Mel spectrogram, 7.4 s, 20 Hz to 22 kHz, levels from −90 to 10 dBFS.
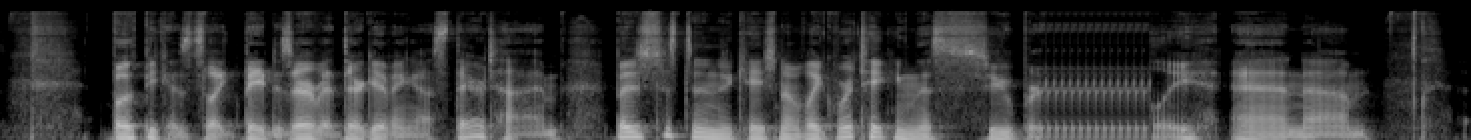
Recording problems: audio freezing; at 5 s for 0.5 s

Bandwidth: 15 kHz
